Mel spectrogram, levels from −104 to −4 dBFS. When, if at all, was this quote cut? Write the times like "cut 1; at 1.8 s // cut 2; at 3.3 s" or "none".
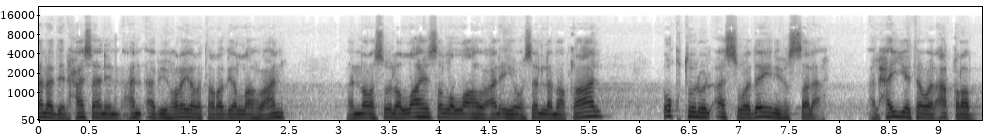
none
